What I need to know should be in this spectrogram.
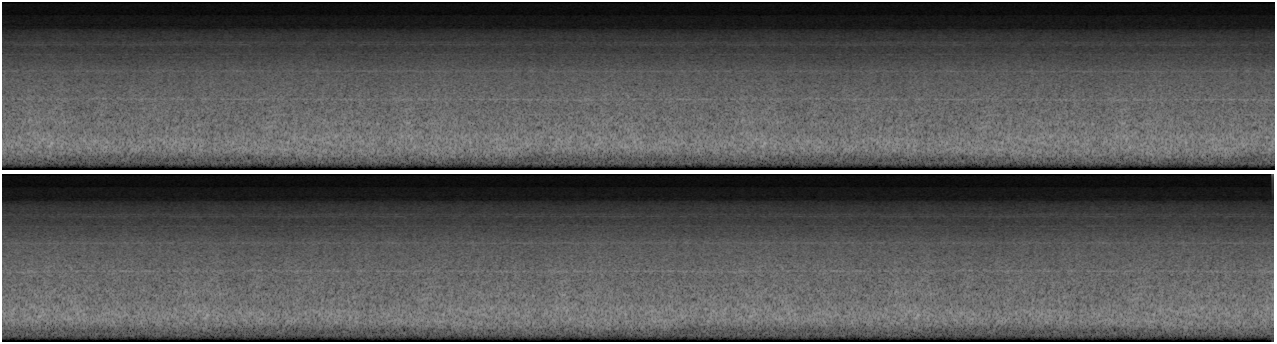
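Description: Jet engines roar steadily from inside a cockpit.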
